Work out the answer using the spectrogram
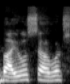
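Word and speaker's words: Biot-Savart: उसके बाद we will understand बायो सावर्ट्स लॉ क्या होता है, बायट नहीं होता, टी साइलेंट होता है, बायो सावर्ट्स लॉ कहते हैं।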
